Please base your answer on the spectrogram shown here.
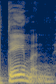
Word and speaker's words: daemon: And then he went off and had a little consultation with his conscience, his daemon, he called it. I think you actually pronounce it demon, but it means conscience for our purposes.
